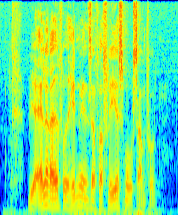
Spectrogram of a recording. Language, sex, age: Danish, male, 47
